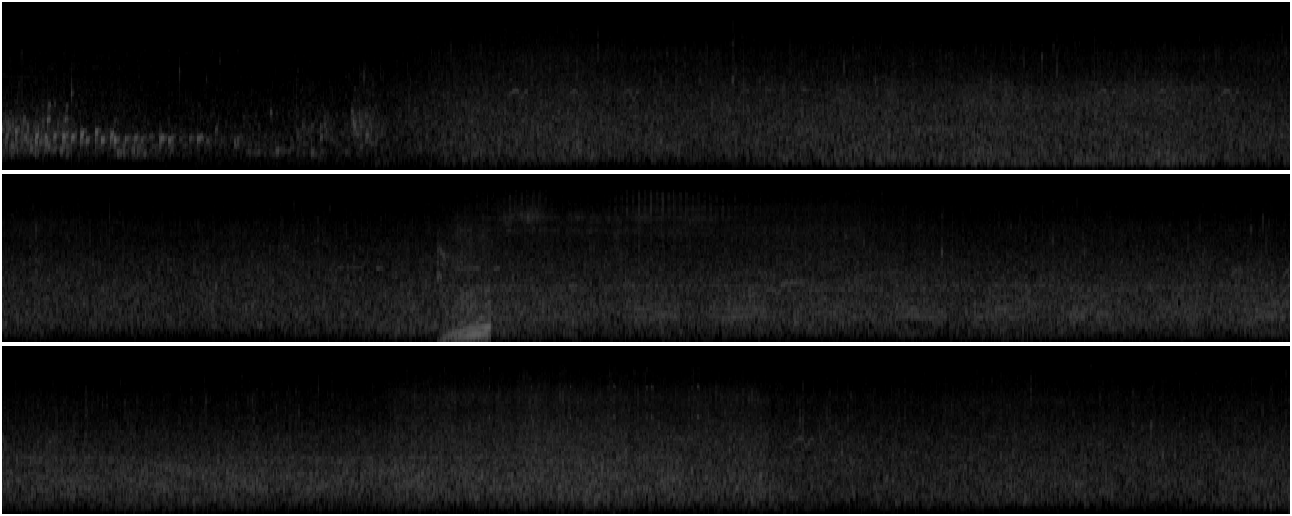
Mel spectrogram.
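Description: A river rushes and splashes steadily over rocks.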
